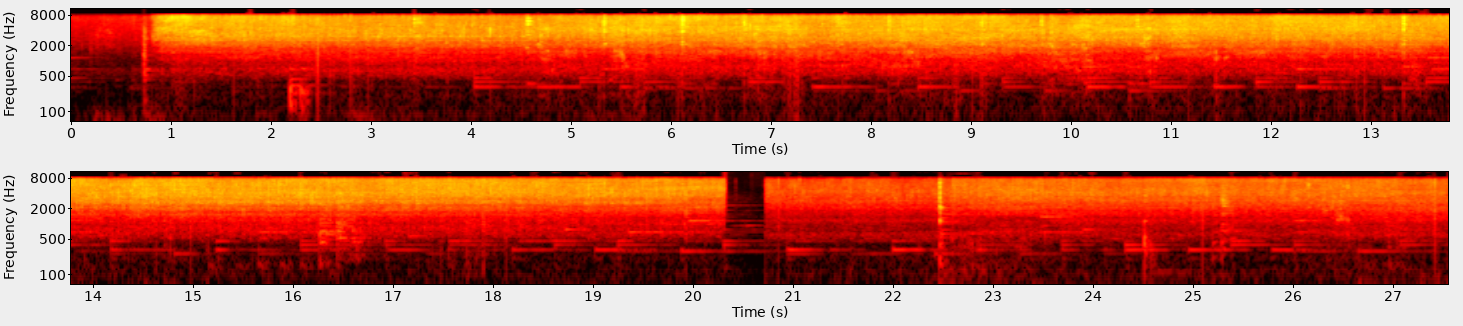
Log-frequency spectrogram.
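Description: Chicken pieces sizzling in hot oil in a black kadhai, the sizzle starting loudly about a second in as the marinated chicken is tipped in, and stirred with a spatula. After a cut about two-thirds of the way through, a quieter sizzle of the chicken cooking with pumpkin chunks.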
